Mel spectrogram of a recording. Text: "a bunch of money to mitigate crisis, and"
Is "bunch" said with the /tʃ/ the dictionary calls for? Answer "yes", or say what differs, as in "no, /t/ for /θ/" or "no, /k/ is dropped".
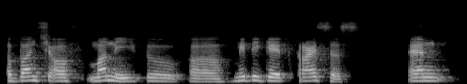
yes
